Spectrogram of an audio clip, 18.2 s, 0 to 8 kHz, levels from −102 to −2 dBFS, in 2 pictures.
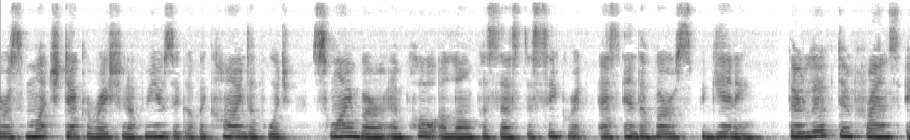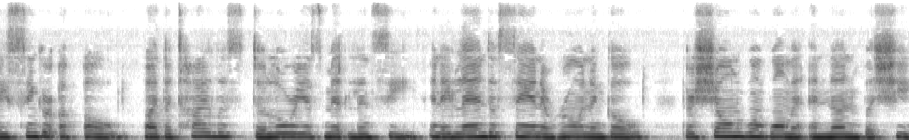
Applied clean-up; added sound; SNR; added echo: none; none; none; reverberation time 0.5 s.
